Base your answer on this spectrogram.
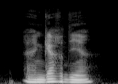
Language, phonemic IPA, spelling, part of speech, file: French, /ɡaʁ.djɛ̃/, gardien, noun, Fr-gardien.ogg
- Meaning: 1. guard (someone who keeps guard of something) 2. guardian, warden (protector) 3. guardian (someone who looks after something else) 4. guardian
